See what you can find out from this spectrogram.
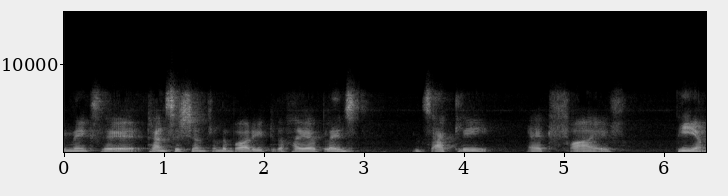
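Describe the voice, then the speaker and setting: A man with a Telugu accent speaks at medium pitch. He leaves long, frequent pauses. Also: ordinary pitch variation, moderate pace. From India. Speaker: spiritual teacher / doctor. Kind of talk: lecture. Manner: halting, with filler sounds.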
